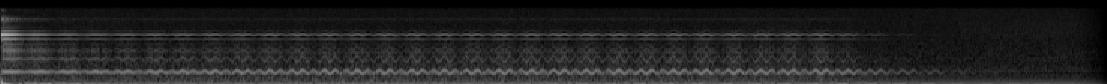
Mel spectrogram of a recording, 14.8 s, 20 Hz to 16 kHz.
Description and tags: Noisy Mellowness - G#7
This is a sample from my Q Rack hardware synth. It is part of the "Q multi 007: Noisy Mellowness" sample pack. The sound is on the key in the name of the file. The low-pass filter made the sound mellow and soft. The lower keys can be used as bass sound while the higher keys can be used as soft lead or pad. In the higher region the sound gets very soft and after normalization some noise came apparent. Instead of removing this using a noise reduction plugin, I decided to leave it like that.
bass, electronic, lead, mellow, multi-sample, soft, synth, waldorf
